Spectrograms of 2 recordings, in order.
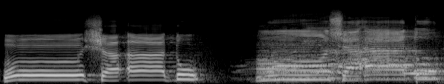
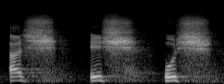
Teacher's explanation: تو شین جو ادا ہوتا ہے, شین وسط زبان وسط تعلق سے ادا ہوتا ہے. شین میں ایک صفت پائی جاتی ہے جس کا نام ہے تفشی. کیا نام ہے؟ تفشی. یعنی منہ میں آواز کا پھیلنا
